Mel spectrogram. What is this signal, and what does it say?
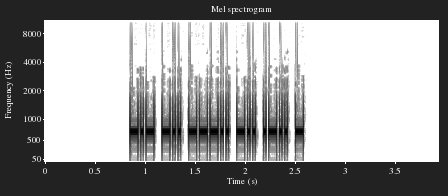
Morse code, heard as a keyed tone, about 44 wpm, 700 Hz. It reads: KD8DLT
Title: USA Call Signs 45wpm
